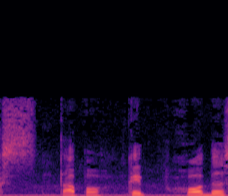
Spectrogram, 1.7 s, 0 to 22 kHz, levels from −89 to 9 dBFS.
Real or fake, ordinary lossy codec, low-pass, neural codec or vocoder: real; MP3, 48 kbps; 14.4 kHz; none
